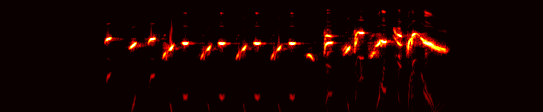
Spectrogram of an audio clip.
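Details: A goldfinch gives a loud territorial call: a quick run of about a dozen bright, tinkling notes, then breaks into a higher, jumbled buzzy twitter.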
